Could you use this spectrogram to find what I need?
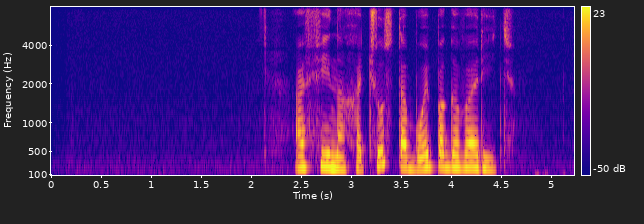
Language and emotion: Russian, neutral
